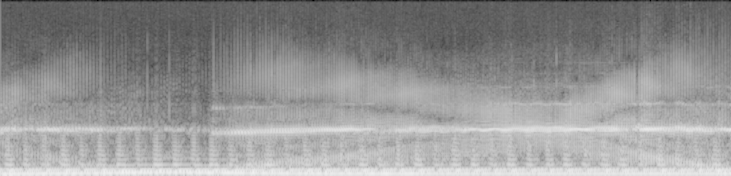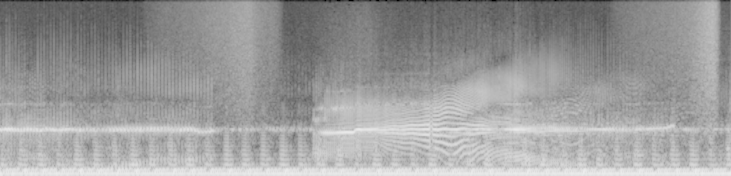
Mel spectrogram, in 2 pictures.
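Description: Electronic drone from a modular synthesizer: sampled sounds fed through a phaser in feedback mode while it is being modulated. A fast, even pulsing low rumble runs under a held high tone. The phaser's sweeps swirl through it, bending most strongly about eleven to thirteen seconds in.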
